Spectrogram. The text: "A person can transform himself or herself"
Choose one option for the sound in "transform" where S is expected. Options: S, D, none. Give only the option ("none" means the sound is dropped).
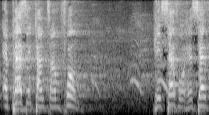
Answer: none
